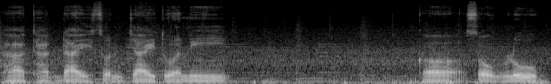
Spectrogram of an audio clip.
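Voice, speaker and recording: A man narrates a sales video in a very deep voice. He takes his time, speaking politely in short, separated phrases with little melodic movement. Music plays behind him. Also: little pitch movement, slow pace. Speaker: fish seller presenting betta fish for sale.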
